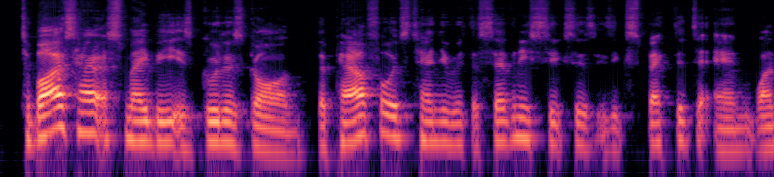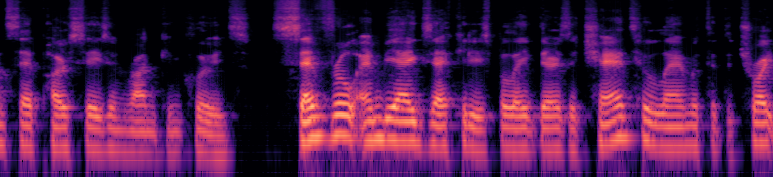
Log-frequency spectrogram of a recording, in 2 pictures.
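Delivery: ordinary delivery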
